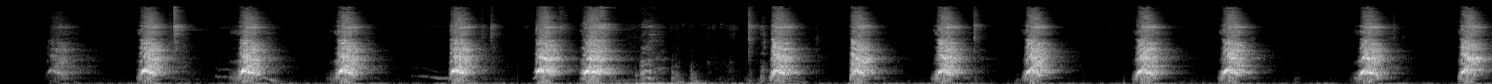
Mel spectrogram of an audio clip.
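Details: Female Brittany dog barking at a neighbour's cat asleep on the lawn next door, trying to wake it; loud, sharp single barks repeated steadily about once a second, with a brief scraping noise in the middle.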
